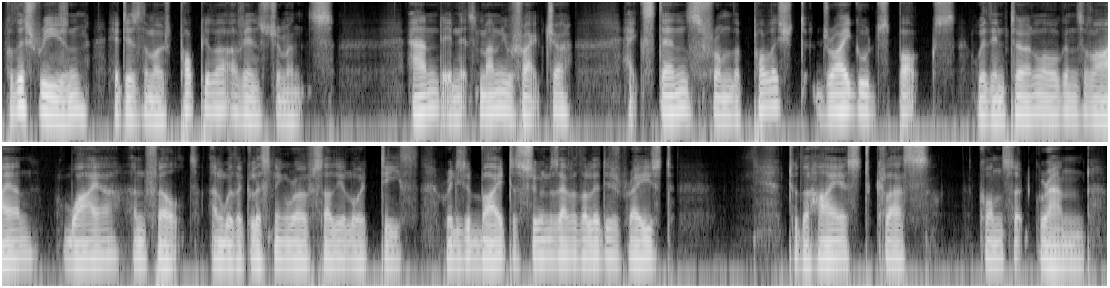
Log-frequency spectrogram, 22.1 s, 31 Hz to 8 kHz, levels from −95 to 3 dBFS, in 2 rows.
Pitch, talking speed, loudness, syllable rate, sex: 95 Hz, 145 wpm, -19 LUFS, 4.4 syllables/s, male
